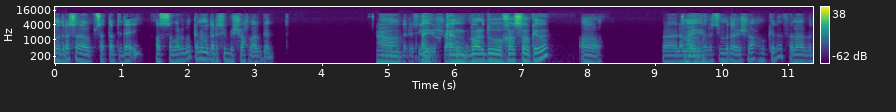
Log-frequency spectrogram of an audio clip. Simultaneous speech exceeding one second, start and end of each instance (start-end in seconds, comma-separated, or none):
4.9-6.3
